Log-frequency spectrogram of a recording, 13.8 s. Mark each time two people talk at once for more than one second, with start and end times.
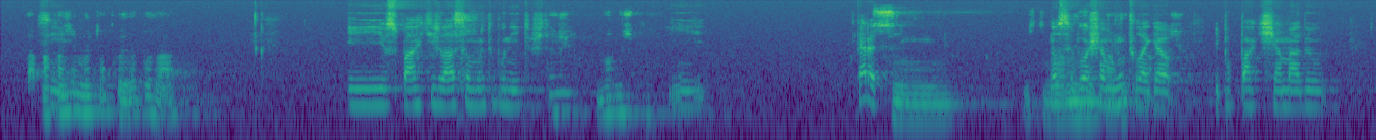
10.5-11.7

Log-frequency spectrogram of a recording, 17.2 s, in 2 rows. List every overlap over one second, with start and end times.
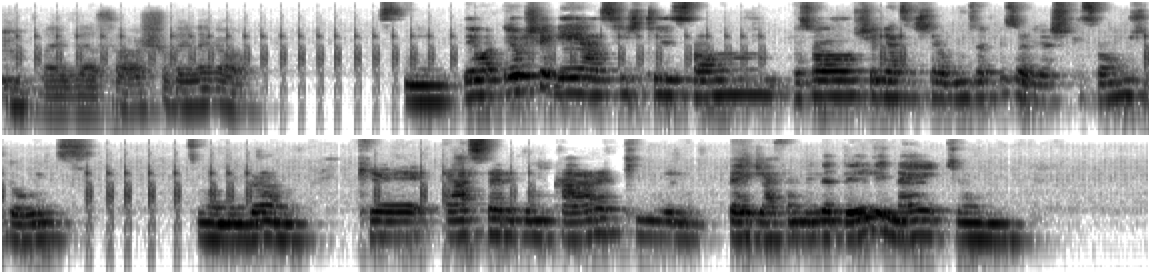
none

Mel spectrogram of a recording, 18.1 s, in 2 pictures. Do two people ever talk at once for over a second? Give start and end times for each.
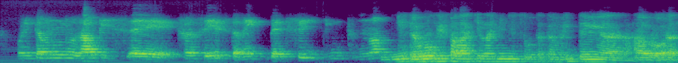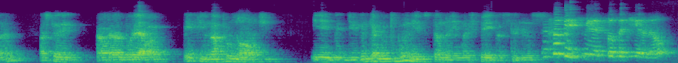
none

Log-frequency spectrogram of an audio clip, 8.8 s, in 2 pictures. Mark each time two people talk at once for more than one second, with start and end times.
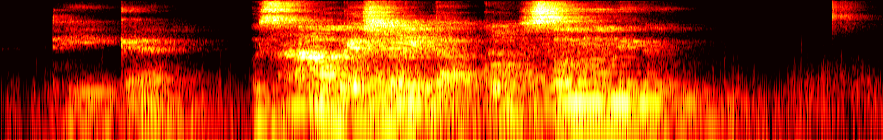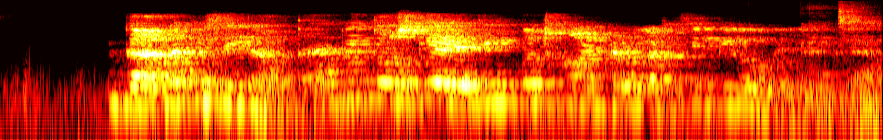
1.4-3.0

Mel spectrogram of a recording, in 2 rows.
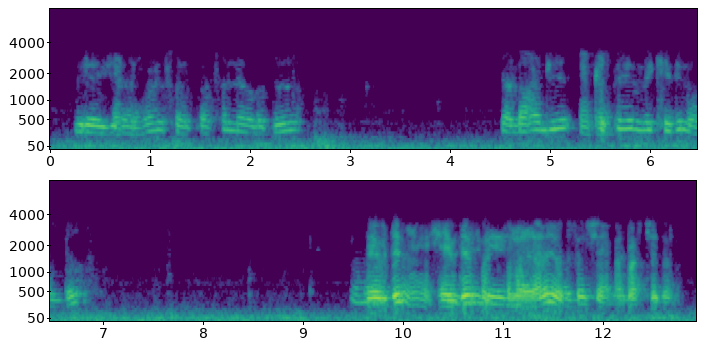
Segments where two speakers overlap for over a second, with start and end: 10.3-12.2

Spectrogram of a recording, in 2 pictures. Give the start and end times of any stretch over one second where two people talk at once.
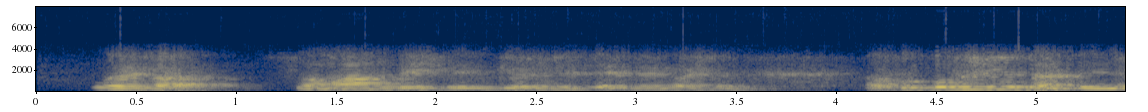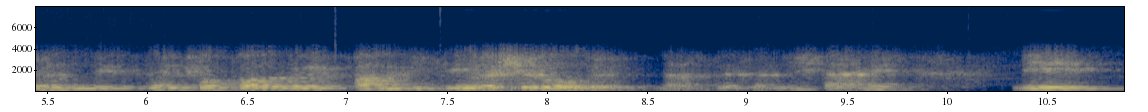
none

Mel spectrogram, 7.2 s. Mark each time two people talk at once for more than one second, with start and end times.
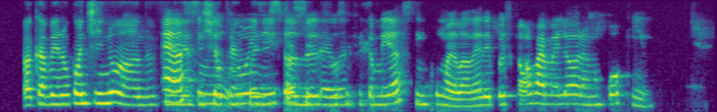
1.7-3.5

